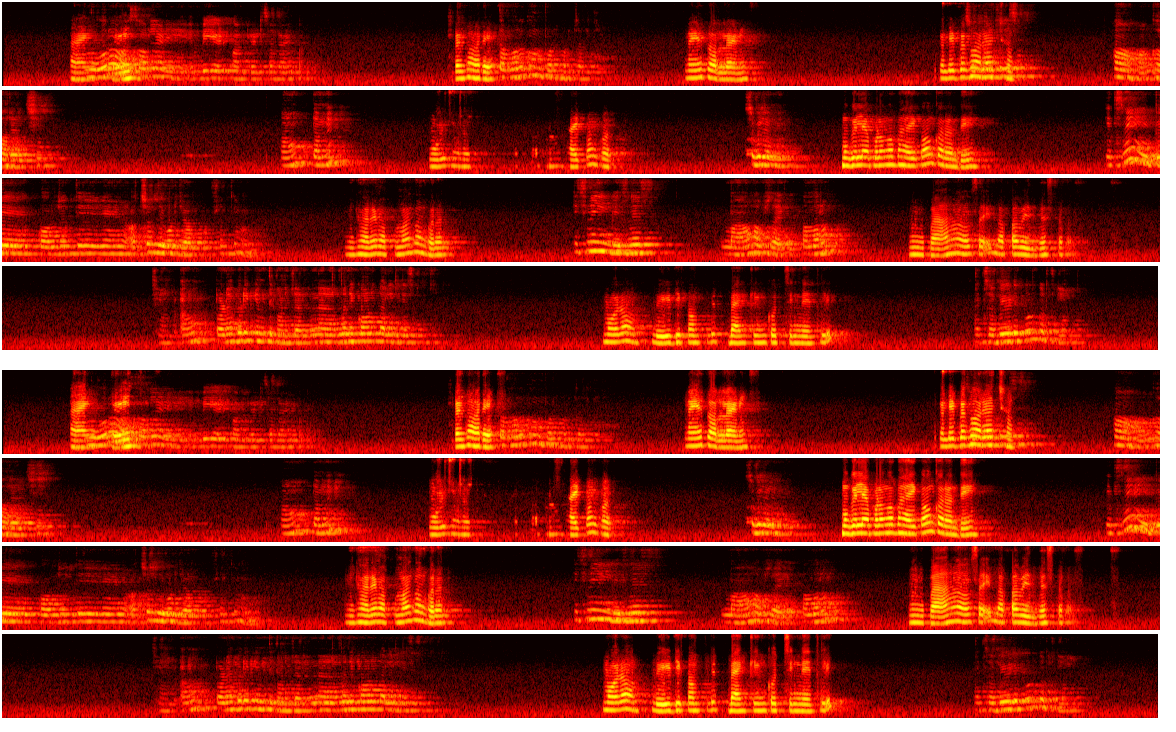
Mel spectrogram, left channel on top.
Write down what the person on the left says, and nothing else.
ମୋର
ସରିଲାଣି
ବି ଏଡ କମ୍ପ୍ଲୀଟ୍ ସରିଲାଣି? <inaudible> <inaudible>
ତମର କଣ ପଢାପଢି? <inaudible>
<unintelligible>
ହଁ। ହଁ ଘରେ ଅଛି। <inaudible> ହଁ ତମେ?
ସୁବିଲାନି?
କିଛି ନାଇଁ ଏବେ କରୁଚନ୍ତି ଅଛନ୍ତି ଗୋଟେ ଜବ କରୁଛନ୍ତି ଆଉ।
କିଛି ନାଇଁ ବିଜନେସ୍ ମା ହାଉସ ୱାଇଫ ତମର?
ଆଛ ଆଉ ପଢାପଢି କେମତି କଣ ମାନେ କଣ କ୍ବଳିଫ କେସନ୍?
ଆଚ୍ଛା ବି ଇଡି କୋଉଠି ପଡ଼ିଥିଲେ?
